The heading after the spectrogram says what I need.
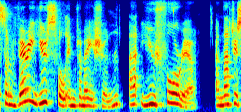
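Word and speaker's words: EUFOREA: scanning please there's some very useful information at euphoria and that is spelled e-u-f-o-r-e-a it's the european forum on chronic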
